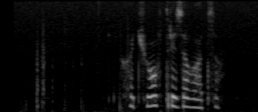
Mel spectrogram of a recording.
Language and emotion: Russian, neutral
